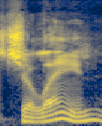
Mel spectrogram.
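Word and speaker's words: Ghislaine: I learned how to pronounce Jelaine. It's like a G with a Elaine on the end of it.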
